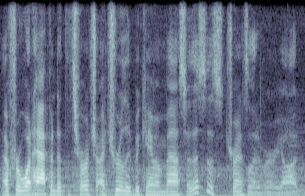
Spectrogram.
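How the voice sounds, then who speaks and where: A man's voice: medium pitch, animated, fast talker. A man reading a visual novel aloud as narration, stumbling over the text now and then and dropping into casual asides. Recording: noticeable background noise.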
